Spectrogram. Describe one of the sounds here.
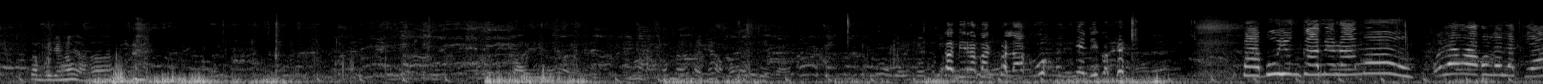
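Young women talk and call out to each other outdoors.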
